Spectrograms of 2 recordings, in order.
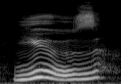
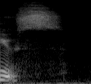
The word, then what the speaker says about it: use: examples of this so something like use and use okay I'm going to use and these scissors and these scissors have no use okay house and house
